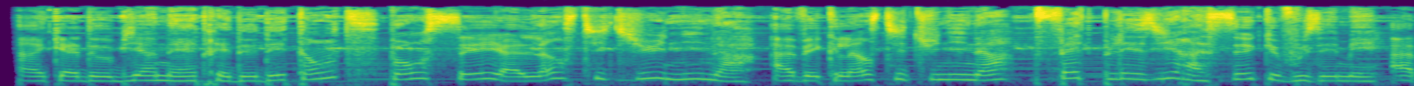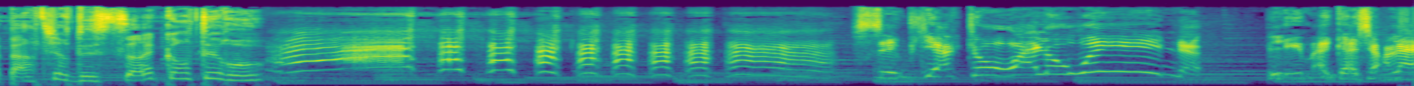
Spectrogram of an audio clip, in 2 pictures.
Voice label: french campaign voice commercial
